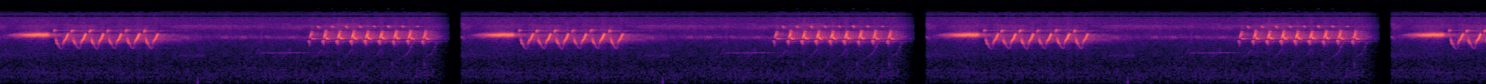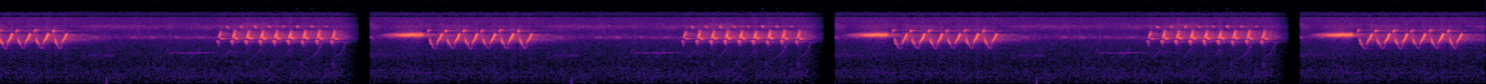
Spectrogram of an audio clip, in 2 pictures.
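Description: Bird song on a repeating loop: a short high note, a fast trill, a pause, then a second, higher trill, the whole phrase repeating identically about every four and a half seconds with a brief dropout at each repeat.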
